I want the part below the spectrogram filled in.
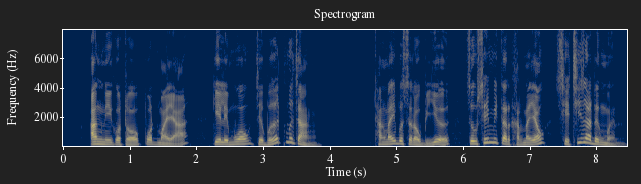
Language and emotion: Bodo, happy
